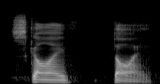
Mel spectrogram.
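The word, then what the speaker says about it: skive: Sky rhymes with dive. Sky dive.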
